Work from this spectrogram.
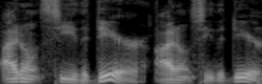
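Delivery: soft, hushed half-whisper under the breath. Retelling how the cameraman searched frantically for the deer: imitating someone half-whispering. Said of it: "he whispers".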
